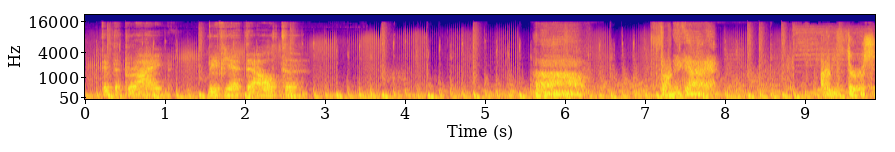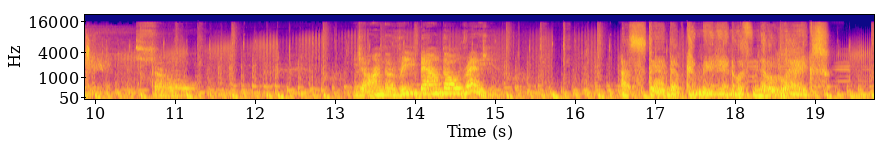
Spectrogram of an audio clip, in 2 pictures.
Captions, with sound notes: Did the bride leave you at the altar? [sighs] Funny guy. I’m thirsty. So... You’re on the rebound already. A stand up comedian with no legs.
